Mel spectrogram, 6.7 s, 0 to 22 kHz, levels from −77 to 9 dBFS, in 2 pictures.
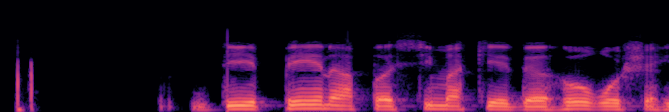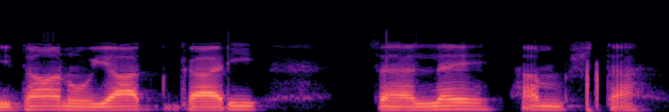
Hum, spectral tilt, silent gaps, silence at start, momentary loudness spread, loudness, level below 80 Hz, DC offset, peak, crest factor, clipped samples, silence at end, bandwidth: none; -9.5 dB/octave; 0.39-0.78 s, 5.04-5.16 s; 0.1 s; 9 LU; -16 LUFS; -46 dBFS; under 0.1%; -2 dBFS; 16 dB; under 0.1%; 0.15 s; 5.2 kHz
